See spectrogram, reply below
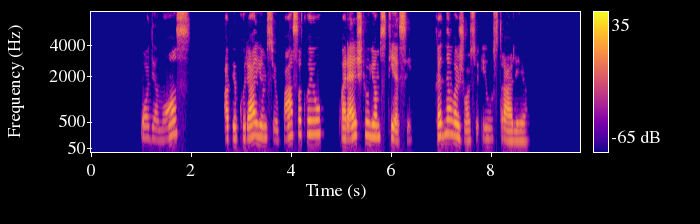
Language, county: Lithuanian, Klaipėda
